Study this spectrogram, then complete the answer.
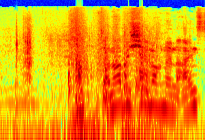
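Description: Fireworks rattle and knock as a hand rummages through a cardboard box.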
